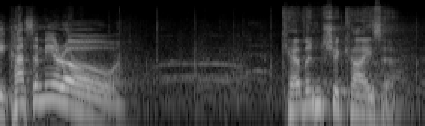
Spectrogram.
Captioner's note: audience applauding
